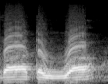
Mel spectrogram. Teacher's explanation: وی sound نہیں لائیں گے، جو انگلش میں وی لیٹر ہوتا ہے وہ ساؤنڈ نہیں آنا چاہیے. تو ڈبلو ساؤنڈ لائیں گے.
